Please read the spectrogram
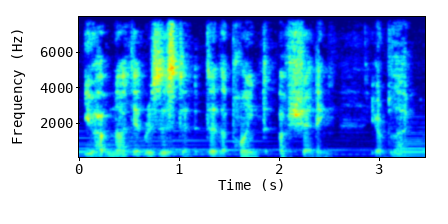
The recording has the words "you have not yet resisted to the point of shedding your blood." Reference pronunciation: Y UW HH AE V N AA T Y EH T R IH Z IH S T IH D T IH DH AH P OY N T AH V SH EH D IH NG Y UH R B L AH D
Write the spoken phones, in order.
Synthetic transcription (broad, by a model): Y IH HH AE V N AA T Y EH T R IH Z IH S T IH D T IH DH AH P OY N T AH V SH EH D IH NG Y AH R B L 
